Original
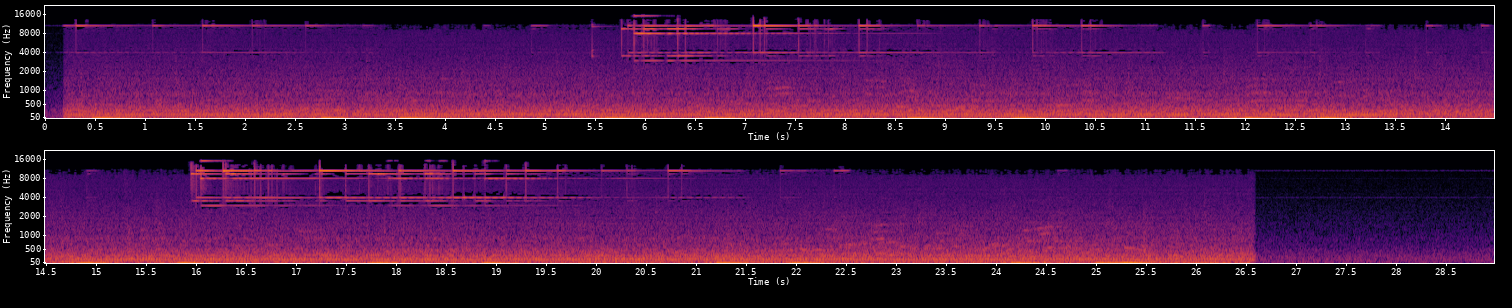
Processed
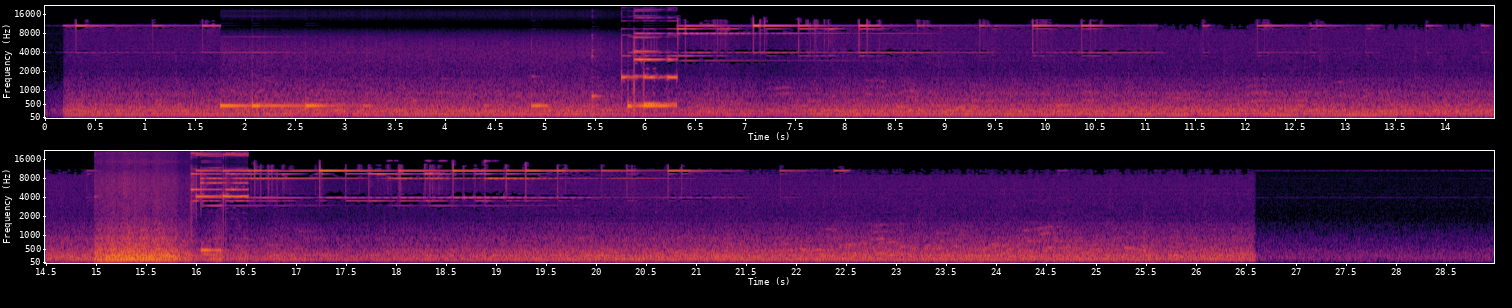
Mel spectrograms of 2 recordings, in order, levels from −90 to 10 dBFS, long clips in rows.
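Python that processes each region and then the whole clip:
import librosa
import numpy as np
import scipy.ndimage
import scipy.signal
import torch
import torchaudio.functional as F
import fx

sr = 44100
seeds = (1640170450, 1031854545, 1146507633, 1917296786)

y = fx.chain(x, sr, fx.high_shelf(hz=3900.0, db=10.0),
    fx.resample_linear(factor=4), at=(1.76, 6.33))
y = fx.chain(y, sr, fx.resample_bad(factor=3, down='none', up='hold'),
    fx.peak_eq(hz=12000.0, db=-2.0, octaves=0.34),
    fx.env_flatten(amount_pct=70), at=(14.99, 16.53))
y = scipy.signal.sosfilt(scipy.signal.butter(2, 170.0, 'highpass', fs=sr, output='sos'), y)
y = fx.peak_eq(y, sr, hz=2000.0, db=-9.5, octaves=1.4)
y = fx.rider(y, sr, range_db=3, speed_s=0.5)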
